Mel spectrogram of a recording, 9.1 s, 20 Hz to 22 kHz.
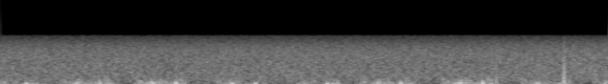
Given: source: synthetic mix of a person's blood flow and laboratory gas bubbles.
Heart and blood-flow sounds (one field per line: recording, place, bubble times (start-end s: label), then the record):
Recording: Doppler ultrasound of blood flow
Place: precordium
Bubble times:
3.89-3.98 s: bubbles
From the record:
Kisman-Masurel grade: 111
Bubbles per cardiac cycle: 1 to 2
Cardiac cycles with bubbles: 1 to 10%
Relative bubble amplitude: barely perceptible (0.100 to 0.250)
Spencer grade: 1 (occasional bubble signal discernible with the cardiac motion signal, with majority of cardiac periods free of bubbles)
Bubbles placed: anywhere in the cardiac cycle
